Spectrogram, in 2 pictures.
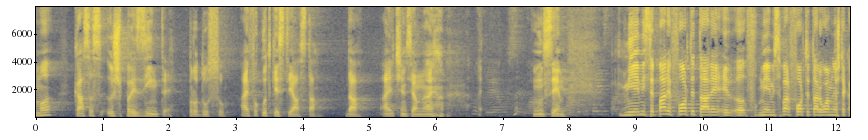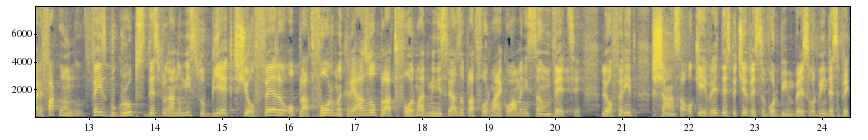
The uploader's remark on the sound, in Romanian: Episodul acesta este o înregistrare live de la evenimentul Webstock. Un eveniment dedicat comunității de online, oameni de social media, creatori de conținut și online marketing manageri.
